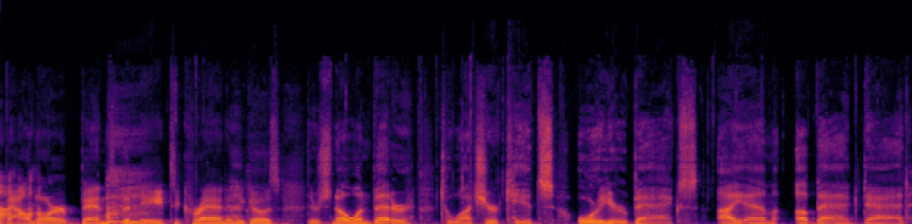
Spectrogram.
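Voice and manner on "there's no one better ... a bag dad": deep, strange fond voice. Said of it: "Why does that sound so weird?".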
